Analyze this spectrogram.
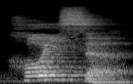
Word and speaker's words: Häuser: It is pronounced as oi. For example, Europa means Europe. Let's give another example, Häuser, that means houses, plural.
